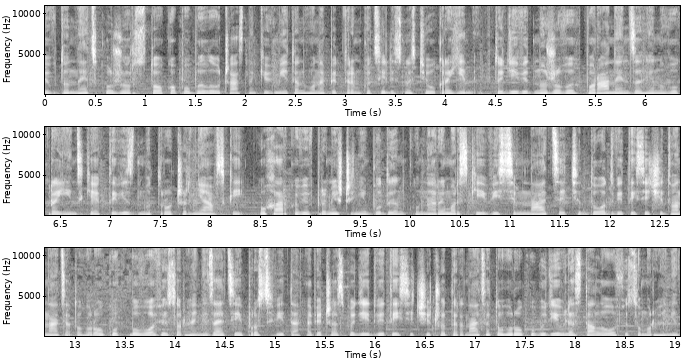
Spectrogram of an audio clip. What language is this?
Ukrainian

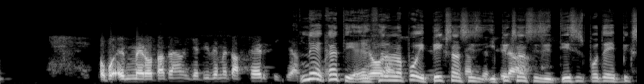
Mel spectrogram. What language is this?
Greek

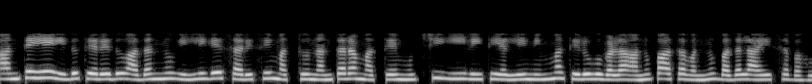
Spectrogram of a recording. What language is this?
Kannada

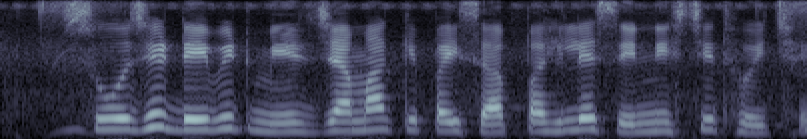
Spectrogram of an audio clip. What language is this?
Magahi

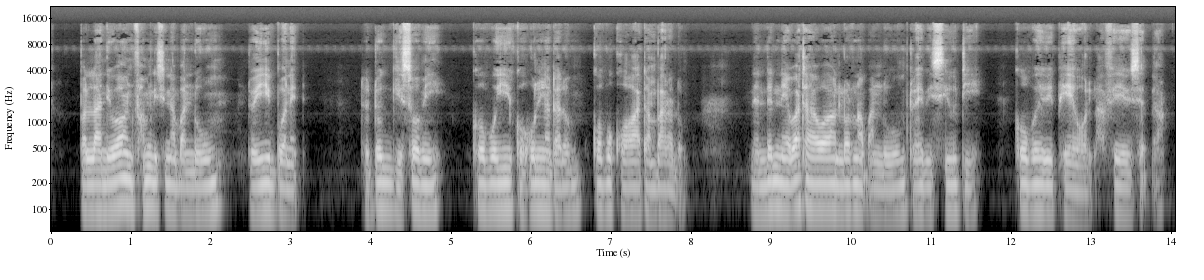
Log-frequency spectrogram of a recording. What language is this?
Bagirmi Fulfulde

